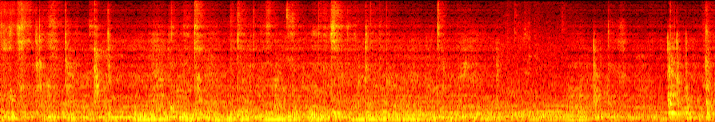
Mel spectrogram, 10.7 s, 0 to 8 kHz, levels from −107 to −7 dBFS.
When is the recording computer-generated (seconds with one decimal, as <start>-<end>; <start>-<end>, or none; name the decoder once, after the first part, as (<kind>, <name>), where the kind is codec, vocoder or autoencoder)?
0.0-7.5 (codec, SNAC); 8.5-10.7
